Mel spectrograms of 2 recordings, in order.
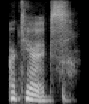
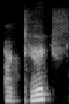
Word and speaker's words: Arc'teryx: Arc'teryx. – Oh, wow. That's how you say it? Arc'teryx? – Yeah, you didn't know that? – No, I thought it was like Arc'teryx. Arc'teryx, bro.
